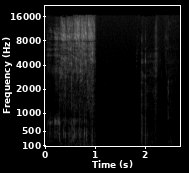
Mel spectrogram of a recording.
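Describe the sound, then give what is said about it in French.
Crunchy mouth noises in an otherwise silent moment: a dense, steady second of crackling like chewing, then a pause and a few short, softer smacks and clicks. No one speaks. “Nos amis misophones apprécieront les. Chut, on a dit silence. Les bruits de bouche.”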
